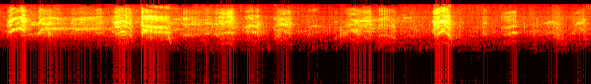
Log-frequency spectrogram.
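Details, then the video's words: Conures eating mealworm egg food at a parrot farm, repeated rasping, screechy squawks with layered harmonics, several loud bursts across six seconds. "코뉴어앵무새들을 위한 밀웜 에그푸드 먹는 영상 for conure video"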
